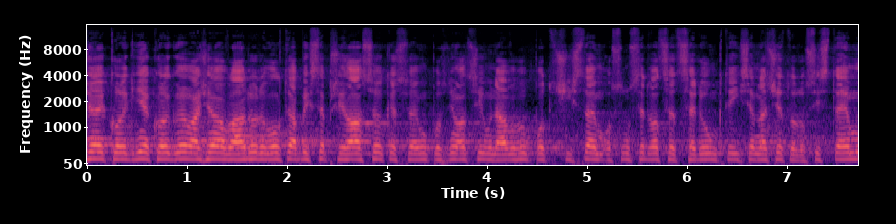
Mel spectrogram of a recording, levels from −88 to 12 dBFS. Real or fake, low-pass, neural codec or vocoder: fake; 14.4 kHz; vocoder, 48 kHz, 128 mel bands, Vocos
